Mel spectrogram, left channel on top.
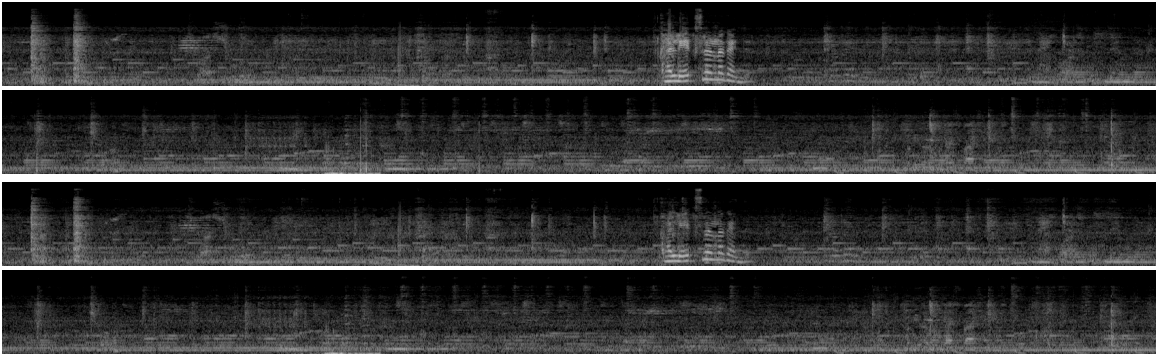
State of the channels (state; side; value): normal; both; correlation 0.66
